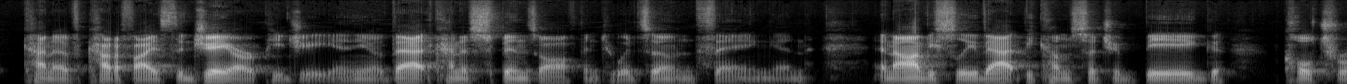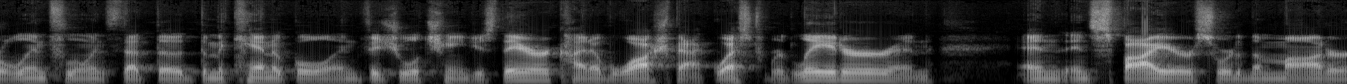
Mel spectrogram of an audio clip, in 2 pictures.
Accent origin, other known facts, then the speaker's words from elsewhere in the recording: Clifton, Virginia, United States; I grew up in Clifton, Virginia. It is a small, isolated town surrounded by Northern Virginia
